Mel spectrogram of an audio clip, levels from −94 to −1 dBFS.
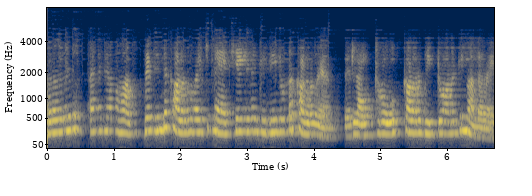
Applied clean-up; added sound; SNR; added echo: neural mask model DeepFilterNet 3.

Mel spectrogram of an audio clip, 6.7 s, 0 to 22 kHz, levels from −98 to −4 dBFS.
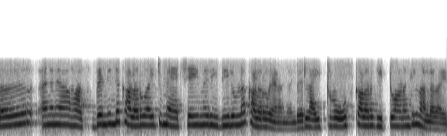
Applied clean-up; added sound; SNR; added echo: none; none; none; none.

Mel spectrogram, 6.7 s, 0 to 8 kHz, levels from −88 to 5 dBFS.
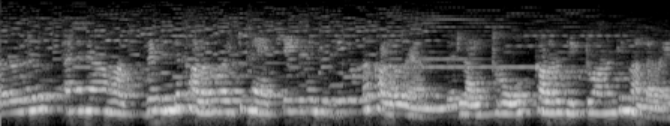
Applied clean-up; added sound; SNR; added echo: classical method WPE with log-MMSE.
